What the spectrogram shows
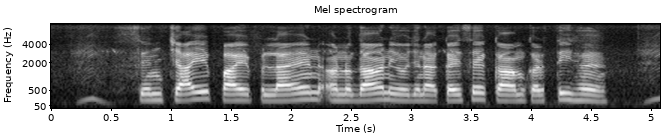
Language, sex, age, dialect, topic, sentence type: Hindi, male, 18-24, Marwari Dhudhari, agriculture, question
